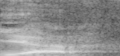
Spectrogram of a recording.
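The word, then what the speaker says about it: hour: দেখেন the king left, এটার উচ্চারণ হেয়ার না, এটা হচ্ছে ইয়ার। এয়ার যখন উচ্চারণ হয় তাহলে এইচের উচ্চারণ হয় না, তাহলে কি আসবে?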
